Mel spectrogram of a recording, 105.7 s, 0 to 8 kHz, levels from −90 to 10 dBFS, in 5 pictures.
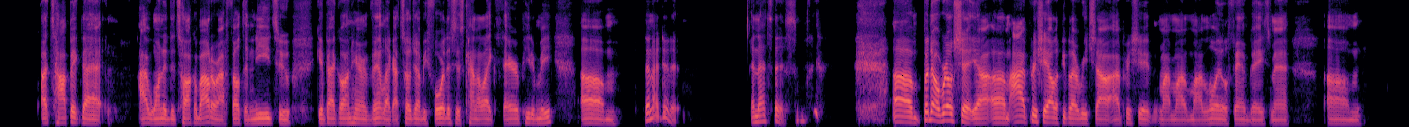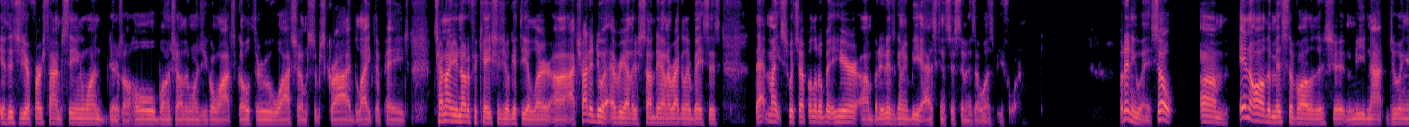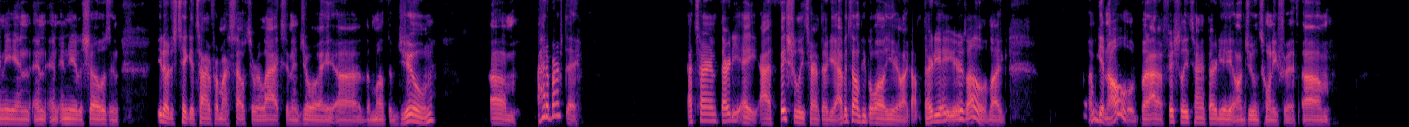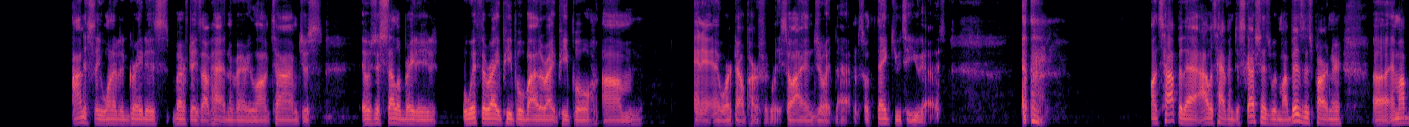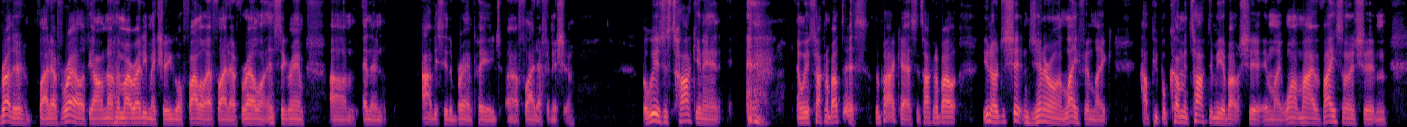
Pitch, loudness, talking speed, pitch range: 105 Hz, -27 LUFS, 195 wpm, 95-120 Hz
